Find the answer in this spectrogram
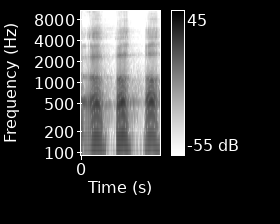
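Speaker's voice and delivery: loud, high, scared yelling.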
